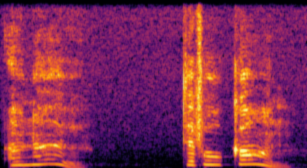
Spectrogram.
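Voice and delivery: put-on a boy's heart sinking; dismayed. George to the giant, soft dismay. George finds backpack empty.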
